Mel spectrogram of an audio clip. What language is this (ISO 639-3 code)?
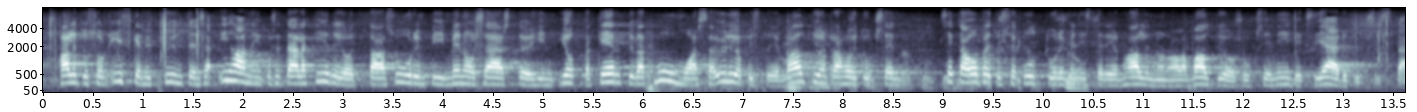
fin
